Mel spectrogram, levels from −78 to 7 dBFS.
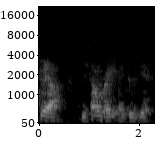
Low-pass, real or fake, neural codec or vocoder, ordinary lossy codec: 7.2 kHz; fake; vocoder, 22.05 kHz, 80 mel bands, WaveNeXt; none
